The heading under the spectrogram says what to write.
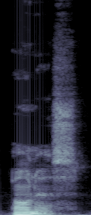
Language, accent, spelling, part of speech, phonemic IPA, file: English, US, onus, noun, /ˈoʊnəs/, En-us-onus.oga
- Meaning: 1. A legal obligation 2. Burden of proof, onus probandi 3. Stigma 4. Blame 5. Responsibility; burden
